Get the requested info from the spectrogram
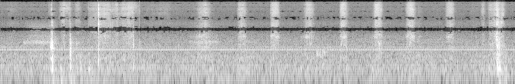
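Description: Faint, quiet sounds of a cat playing with a small crumpled paper ball on a wooden desk: a few light taps and crinkles early on, then a run of soft, regular rasps a little under a second apart while the cat works at the paper with its head down.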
